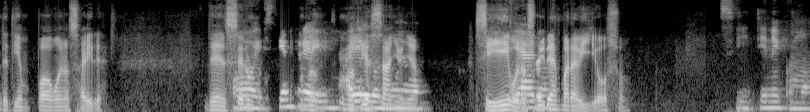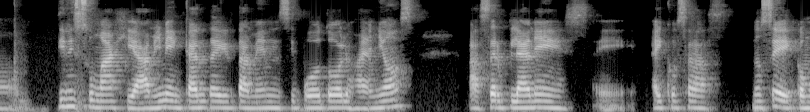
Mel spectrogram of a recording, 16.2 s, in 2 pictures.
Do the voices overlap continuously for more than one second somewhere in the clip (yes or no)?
yes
